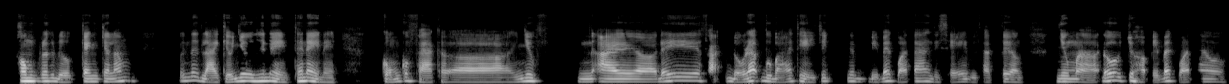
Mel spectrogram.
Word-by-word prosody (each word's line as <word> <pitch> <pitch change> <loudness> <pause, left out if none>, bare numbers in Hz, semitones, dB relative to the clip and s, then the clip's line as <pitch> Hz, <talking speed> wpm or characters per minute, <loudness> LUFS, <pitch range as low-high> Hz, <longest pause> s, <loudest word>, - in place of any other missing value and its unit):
không 150 -1 +8
có 150 - +4
được 140 -8 -2
căng 135 -1 +3
cho 135 - +1
lắm. 150 +5 0 0.5
Với 165 - -5
với 185 -1 -3
lại, 105 -6 +2
kiểu, 115 +3 -2
như 160 +5 +3
thế - - +6
này 130 -9 +2
thế 155 - +3
này 155 -6 +5
nè, 105 -2 -8 0.5
cũng 135 - -2
có 170 - -2
phạt, 105 -10 0
ờ, 110 0 0
như 155 +2 +2
ph - - -9 0.6
ai 130 -1 +5 0.2
đấy 175 +4 0
phạt - - -1
đổ 140 -2 -3
rác 165 +1 +5
bừa 145 -4 -1
bãi 135 +1 -4
thì 125 -8 -2
chắc 150 0 -5 0.2
nên 140 -3 -7
bị - - -9
bắt 155 +1 -1
quả - - -1
tang 145 -1 -3
thì 110 - -14
sẽ 110 +4 -8
bị 105 - -12
phạt 105 - -6
tiền, 115 -4 -2 0.3
nhưng 135 -1 0
mà - - 0
đối 175 +4 +4
với 175 - -4
trường 165 -3 +1
hợp - - -4
bị 105 - -6
bắt 155 +1 +1
quả - - -2
tang 130 -1 -5
135 Hz, 250 wpm, -23 LUFS, 110-155 Hz, 0.6 s, không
